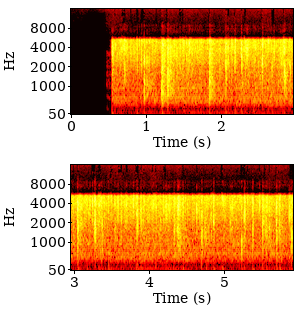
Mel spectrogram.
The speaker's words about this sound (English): there are a wide range of animals, from invertebrates like snapping shrimp, which you'll hear here,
